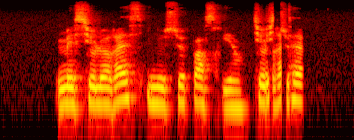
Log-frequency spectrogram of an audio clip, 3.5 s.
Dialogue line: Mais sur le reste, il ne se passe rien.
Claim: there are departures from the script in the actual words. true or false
true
